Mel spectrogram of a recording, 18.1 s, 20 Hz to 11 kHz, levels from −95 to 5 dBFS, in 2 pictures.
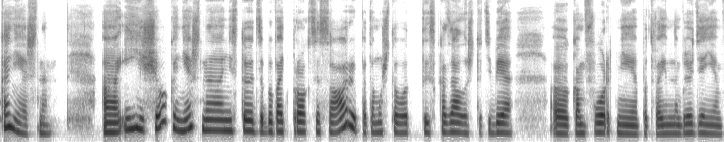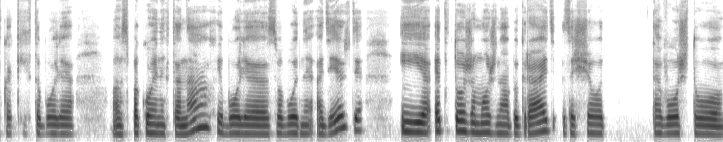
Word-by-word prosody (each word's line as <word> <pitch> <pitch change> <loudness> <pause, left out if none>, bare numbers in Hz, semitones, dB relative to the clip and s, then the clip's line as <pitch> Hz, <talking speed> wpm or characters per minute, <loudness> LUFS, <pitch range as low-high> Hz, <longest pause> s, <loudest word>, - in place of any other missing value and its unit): Конечно. 165 - +1 0.6
А, 180 0 +6
и 230 - -1
еще, 245 - +5
конечно, 220 - +2
не 205 0 +3
стоит 205 -2 +2
забывать 190 0 +2
про 190 - +4
аксессуары, 195 - +1
потому 180 -5 -6
что 180 -1 -3
вот 170 0 0
ты - - -3
сказала, 180 0 -1
что 155 -1 -14
тебе, 170 +1 0 0.5
а, 160 -1 +2
комфортнее, 160 -1 0
по 150 +1 -8
твоим 155 +1 -3
наблюдениям, 160 -1 -3
в - - -30
каких-то 155 0 -9
более, 155 0 -2 0.5
а, 150 - -2
спокойных 160 0 -1
тонах 210 - 0
и 175 - -1
более 155 -1 +1
свободной 155 0 0
одежде. 215 - 0 0.5
И 185 -1 +4 0.2
это 205 +1 0
тоже 195 -2 +2
можно 170 -2 -2
обыграть 160 +6 0
за 160 - -3
счет 160 0 -3 0.6
того, 160 0 +1
что, 150 -3 -1
165 Hz, 135 wpm, -23 LUFS, 155-195 Hz, 0.6 s, А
